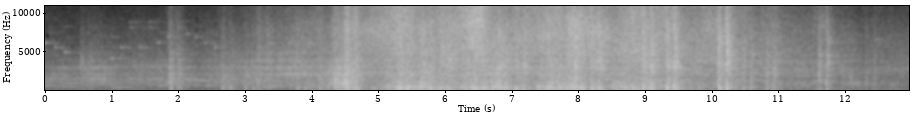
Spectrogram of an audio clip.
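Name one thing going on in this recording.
A train approaches and rushes past at speed with a loud roar.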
